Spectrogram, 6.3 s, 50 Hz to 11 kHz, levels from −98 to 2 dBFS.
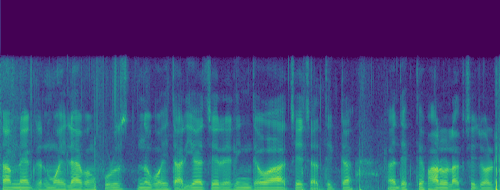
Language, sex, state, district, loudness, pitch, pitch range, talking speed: Bengali, male, Bihar, Katihar, -23 LUFS, 105 Hz, 105-110 Hz, 170 wpm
